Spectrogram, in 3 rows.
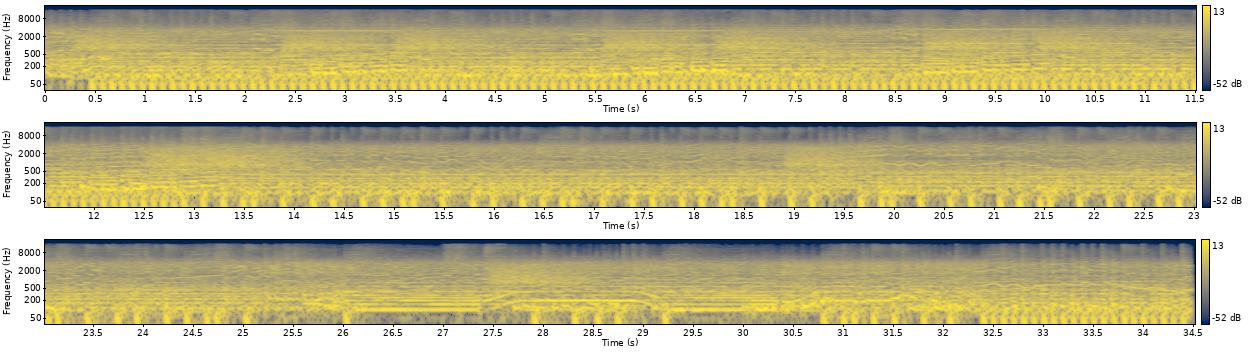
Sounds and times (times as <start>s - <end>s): Bass guitar: 0.0s - 34.5s.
